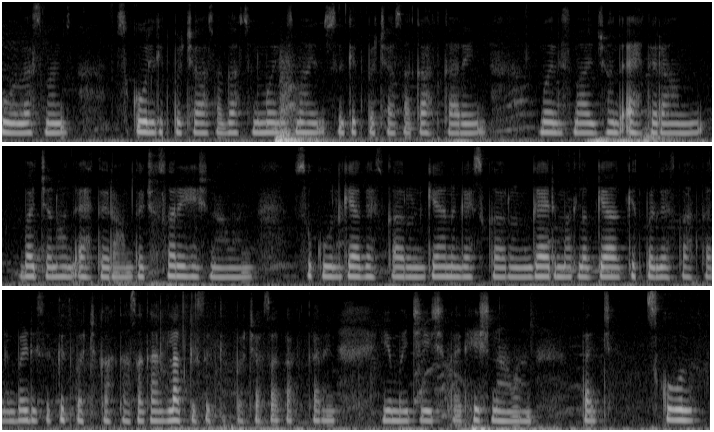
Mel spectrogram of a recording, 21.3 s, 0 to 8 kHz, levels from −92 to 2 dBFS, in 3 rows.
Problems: none marked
